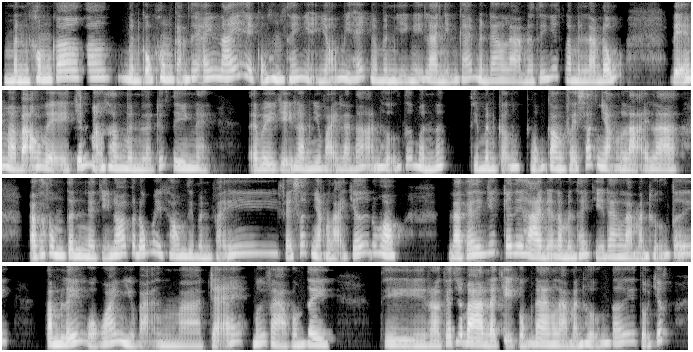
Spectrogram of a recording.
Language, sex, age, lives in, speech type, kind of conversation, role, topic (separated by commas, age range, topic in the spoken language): Vietnamese, female, 35-39, Vietnam, conversation, podcast, guest, Bạn từng có lần nào dám nói thẳng sự thật với sếp hoặc thầy cô chưa?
